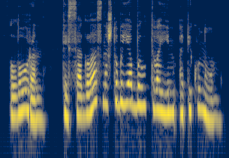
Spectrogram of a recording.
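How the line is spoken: Solemn and serious. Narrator (Russian): Это прозвучало торжественно и серьезно

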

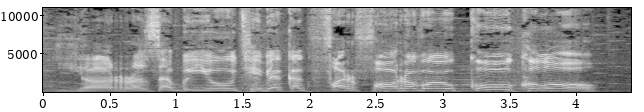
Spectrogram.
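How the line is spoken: Growled threat. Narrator (Russian): прорычал он

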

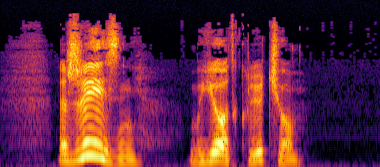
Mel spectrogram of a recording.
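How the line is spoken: Grim smirk. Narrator (Russian): мрачно усмехнулся Алекс

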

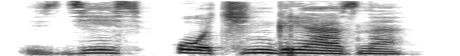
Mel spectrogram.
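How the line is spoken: Whisper. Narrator (Russian): прошептала она

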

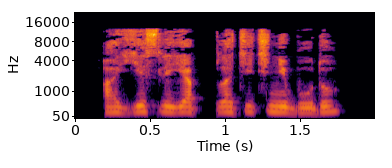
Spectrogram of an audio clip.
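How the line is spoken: Dejected, sinking voice. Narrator (Russian): спросила я упавшим голосом

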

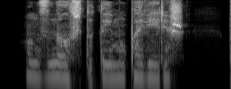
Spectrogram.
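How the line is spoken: Desperate whisper. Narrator (Russian): прошептала я, чувствуя, как отчаяние поднимается откуда-то из глубин души

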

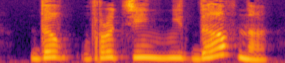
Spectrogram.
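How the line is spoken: Uncertain reply. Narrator (Russian): неуверенно ответила Ива

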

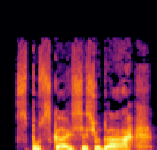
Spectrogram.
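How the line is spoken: Shout into a hole. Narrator (Russian): крикнул он в зияющую пустоту лаза

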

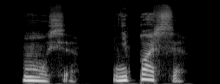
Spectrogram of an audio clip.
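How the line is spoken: Sudden whisper from aside. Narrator (Russian): Вдруг где-то сбоку раздался шепот

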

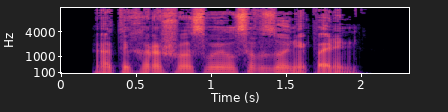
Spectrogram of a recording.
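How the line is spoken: Amused snort. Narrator (Russian): хмыкнул Петрович

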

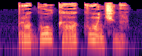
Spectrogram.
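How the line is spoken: Through gritted teeth. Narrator (Russian): сказала она сквозь зубы

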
